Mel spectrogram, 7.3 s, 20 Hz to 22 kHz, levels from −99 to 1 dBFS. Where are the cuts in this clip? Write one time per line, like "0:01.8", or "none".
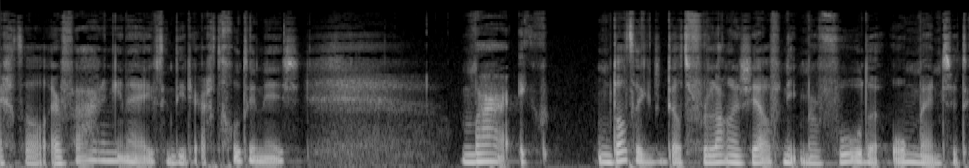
0:04.4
